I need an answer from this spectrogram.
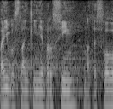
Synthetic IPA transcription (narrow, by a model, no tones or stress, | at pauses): paɲipɔslaŋkiɲɛpɾɔsiːmma̰ːt̪ɛslɔʋɔ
